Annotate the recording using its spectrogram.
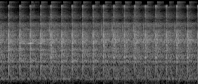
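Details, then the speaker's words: Clinical horizontal electromagnetic shockwave therapy device for orthopedic care firing after frequency was raised to a maximum of about 14–16, with energy slightly lowered: rapid even clicking pulses, roughly nine per second, with a bright hiss. "और अब जैसे कि मैंने shots बढ़ाए हैं, frequency बढ़ाई है, तो आप देख सकते हैं कि ये शॉट्स जो है वो भी इंक्रीज हो गए हैं।"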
